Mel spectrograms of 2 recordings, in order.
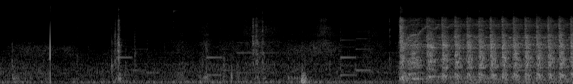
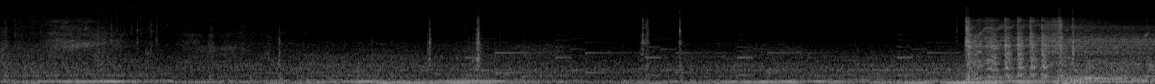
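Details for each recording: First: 2013 Ford F-150 cranking but not starting: starter spins the engine in even pulses about five a second without firing, caused by a burnt 20 A fuel pump fuse. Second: 2013 Ford F-150 that cranked but would not start because of a burnt 20 amp fuel pump fuse: after fitting a new 20 amp fuse, a few clicks, then a short crank as the engine catches and settles into an even low idle.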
